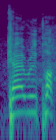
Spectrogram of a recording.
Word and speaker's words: Keropok: It's Keropok. Keropok, he's saying. No, it's not. It's Keropok. That's what he's saying. Keropok. Keropok. Keropok, is it? Keropok is K-E-R-U. This is K-E-R-O, right?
